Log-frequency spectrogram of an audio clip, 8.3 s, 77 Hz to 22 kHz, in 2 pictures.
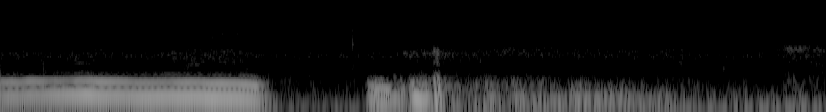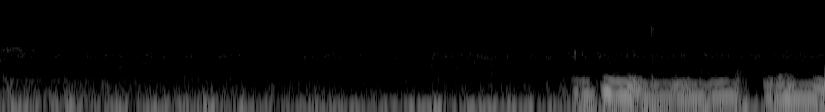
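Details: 14-year-old dachshund snoring at bedtime: deep, rumbling, droning snores with quieter breathing between them.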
